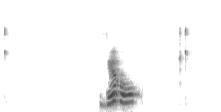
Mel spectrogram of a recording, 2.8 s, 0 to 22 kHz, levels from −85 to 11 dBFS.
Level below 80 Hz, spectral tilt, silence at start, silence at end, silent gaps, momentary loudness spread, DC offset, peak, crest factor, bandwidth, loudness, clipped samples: -84 dBFS; -4 dB/octave; 1.25 s; 0.45 s; 2.01-2.23 s; 20 LU; under 0.1%; -8 dBFS; 22 dB; 9.2 kHz; -24 LUFS; under 0.1%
